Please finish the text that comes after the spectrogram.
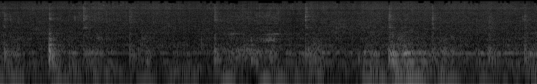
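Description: Onion and tomato sizzle in a pan with repeated spoon scrapes and stirs, a steady frying hiss punctuated by sharp clinks every second or so.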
